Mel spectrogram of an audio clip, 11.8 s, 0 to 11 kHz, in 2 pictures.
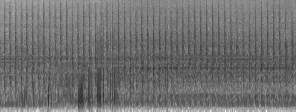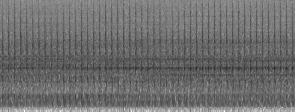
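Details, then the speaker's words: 2000 Ford Crown Victoria started by jumping the starter solenoid with a bump switch (key start does nothing): loud, sharp, even tick at about 170 per minute keeping time with the idle; source not pinned down, small passenger-side leak noted. "it's got a real loud tick"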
